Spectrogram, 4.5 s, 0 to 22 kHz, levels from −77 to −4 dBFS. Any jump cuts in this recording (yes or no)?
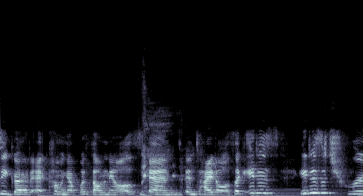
no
